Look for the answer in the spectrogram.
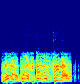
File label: aircraft damaged, mood high, speech; War Thunder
